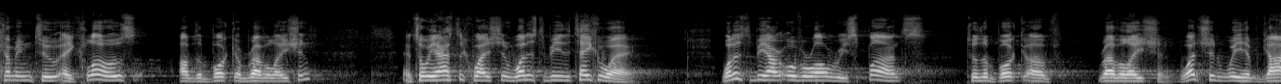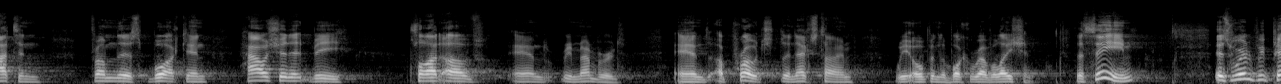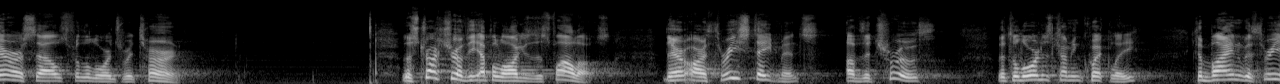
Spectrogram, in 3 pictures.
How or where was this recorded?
large echoing room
